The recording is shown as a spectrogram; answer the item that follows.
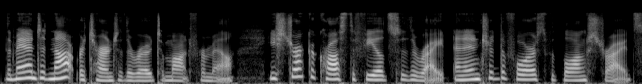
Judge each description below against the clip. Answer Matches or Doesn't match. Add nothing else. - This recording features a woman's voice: Matches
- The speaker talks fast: Matches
